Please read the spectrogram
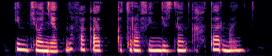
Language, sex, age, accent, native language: Uzbek, female, under 19, Xorazm, Uzbek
